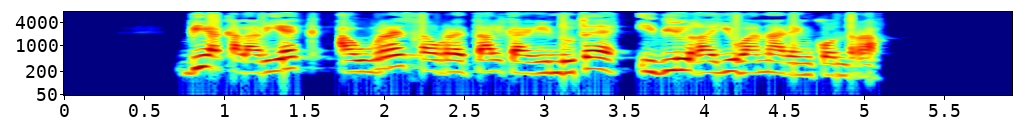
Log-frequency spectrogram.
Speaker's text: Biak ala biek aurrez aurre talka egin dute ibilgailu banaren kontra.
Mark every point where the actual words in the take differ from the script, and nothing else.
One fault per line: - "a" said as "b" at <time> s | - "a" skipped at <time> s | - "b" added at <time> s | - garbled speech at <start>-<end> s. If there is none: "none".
none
